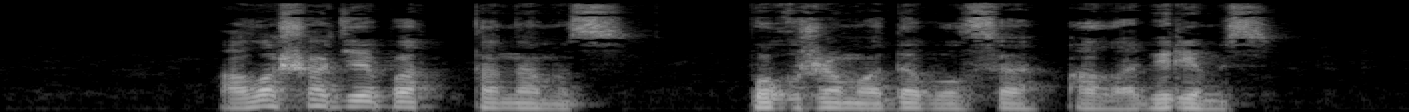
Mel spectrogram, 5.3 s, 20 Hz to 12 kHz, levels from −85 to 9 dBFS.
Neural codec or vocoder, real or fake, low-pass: vocoder, 24 kHz, 100 mel bands, Vocos; fake; 10.8 kHz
